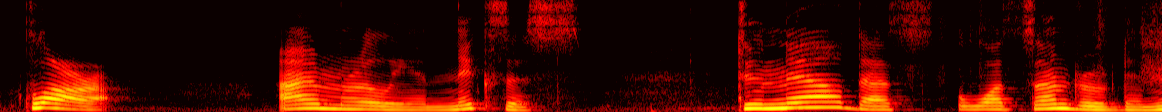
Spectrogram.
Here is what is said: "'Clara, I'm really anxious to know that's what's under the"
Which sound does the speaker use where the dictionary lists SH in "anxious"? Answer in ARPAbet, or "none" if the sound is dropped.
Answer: S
